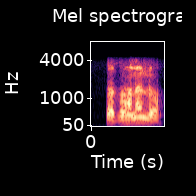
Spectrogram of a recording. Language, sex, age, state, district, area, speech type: Assamese, male, 18-30, Assam, Darrang, rural, conversation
